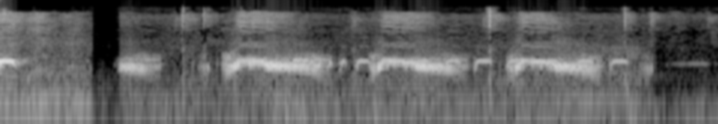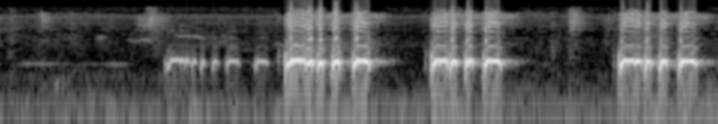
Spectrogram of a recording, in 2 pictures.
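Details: Local zebra dove in loud song used to provoke rivals: softer warbling phrases of rolling coos, then three loud, crisp staccato phrases about a second apart.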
